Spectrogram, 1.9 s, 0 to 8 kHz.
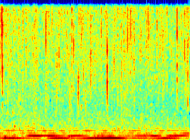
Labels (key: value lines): label: biophony, midshipman
recorder: SoundTrap 500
